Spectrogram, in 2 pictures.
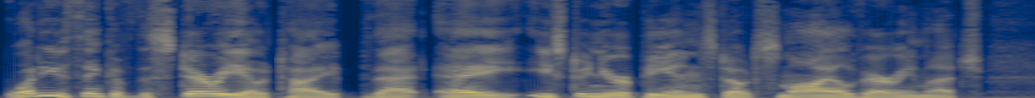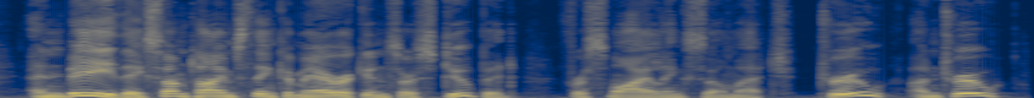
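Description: A man hosts an interview show, setting up each question with his own observations before asking it. His voice sits a little high for a man. The recording is very dry, with no room sound. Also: lively intonation, moderate pace, darkish tone, no room sound. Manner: curious, probing, lays out observations before asking. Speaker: podcast host.

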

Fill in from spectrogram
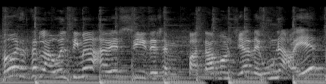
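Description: A woman in her twenties with a Spanish accent from Spain, chatting excitably and casually as host of a challenge video. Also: sits high, quick pace. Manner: excitable, giggly. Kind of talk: casual challenge vlog chat. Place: small room indoors. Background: music.

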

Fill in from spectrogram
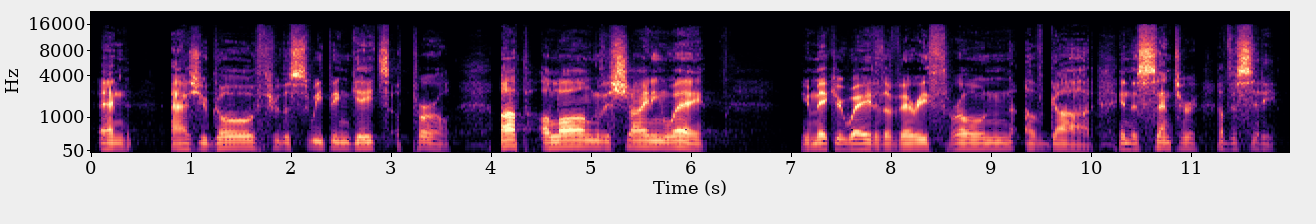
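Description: A man's voice: lowish voice, slow, pushed and bright. A man preaching a sermon as a pastor, with a swelling, lyrical cadence, then leading a prayer. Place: church sanctuary. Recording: long church hall reverb.

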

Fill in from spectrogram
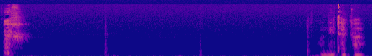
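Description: A voice actor plays a gentle, doting young boyfriend lulling his sleepy partner in an ASMR bedtime audio drama, speaking softly, breathily and tenderly, often dropping to a fond whisper as he soothes and coaxes. His voice is close to an everyday one and quick-paced, captured on a close binaural mic with a little hiss or hum.

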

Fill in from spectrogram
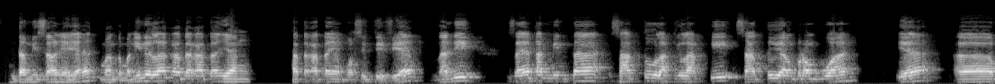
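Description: A man leading an online motivation class for schoolchildren, coaxing and energetic, leaning on the same phrases again and again. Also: medium pitch. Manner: energetic, coaxing, repeats "ya" and "luar biasa". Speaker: motivational trainer.

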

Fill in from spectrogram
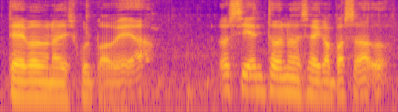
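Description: A man from voicing a drunk, weepy young female cat, talking in a slurred, wobbly, drawn-out way. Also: lowish voice, fairly even intonation, creaky, fairly bright tone, a little hiss or hum. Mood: drunk pleading.

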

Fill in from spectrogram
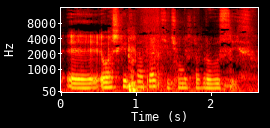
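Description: A young woman with a Brazilian Portuguese accent talks straight to the camera from her home. Her voice sits at a middle pitch. She rambles along in a relaxed, casual way, full of fillers and restarts. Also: quick pace, noisy background. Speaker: vlogger.

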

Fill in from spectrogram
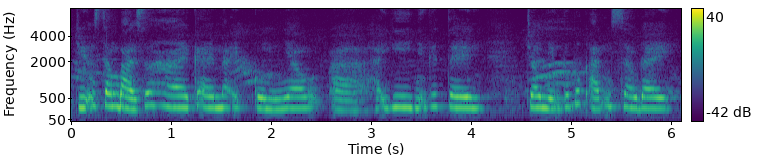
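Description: A Vietnamese woman walks students through an English workbook in a high, mellow voice. She speaks patiently and says words over slowly for her class. A faint noise sits behind her. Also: fairly even intonation. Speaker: English teacher. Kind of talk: workbook lesson walkthrough.

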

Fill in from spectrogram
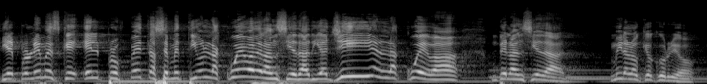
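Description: Pastor, male, very high voice, forceful bright tone, impassioned sermon over faint music. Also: sing-song, a little fast. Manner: preaching with rising, declaiming intensity. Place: livestreamed from a church or studio.

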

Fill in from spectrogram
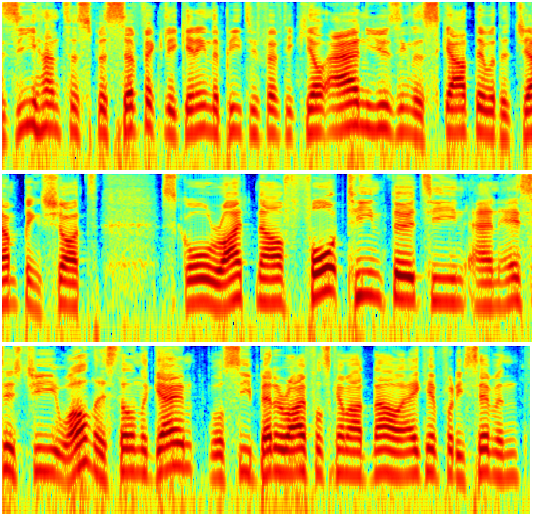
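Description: Male esports play-by-play caster, fairly high voice, excitable, from South Africa. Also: no room sound. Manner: excitable, builds up loudly on big plays. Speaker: esports commentator. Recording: low-quality stream audio.

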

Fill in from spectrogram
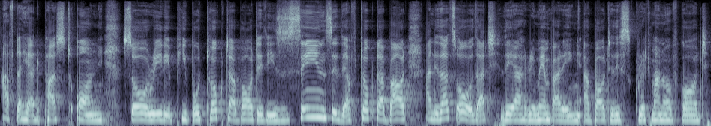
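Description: A young woman from Malawi talking earnestly to camera in a small bright room, with many fillers, her pitch rising when she presses a point. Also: fairly even intonation, moderate pace, few pauses. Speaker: vlogger. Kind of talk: casual commentary to camera. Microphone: desk podcast mic in front.

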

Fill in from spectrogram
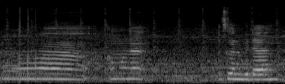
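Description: A woman's voice: fairly high pitch, completely flat delivery, unhurried, loud music behind the voice. A young woman chatting casually while cooking and filming in a small home kitchen at night, teasing her friend about how she cuts the food. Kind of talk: casual chat. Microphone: handheld phone camera. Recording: noisy kitchen with sizzling pan.

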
